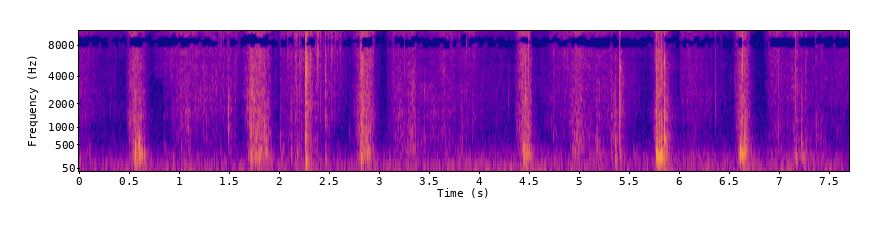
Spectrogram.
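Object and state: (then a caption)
Brown cloud slime. A large, soft mass of brown, fluffy cloud slime (a chocolate croissant slime) on a white table is pressed, squished and stretched apart by both bare hands, using fingertips and palms. About eleven short, crunchy, crackling squelches rise and fade over a quiet background, each with a bright, airy edge.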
